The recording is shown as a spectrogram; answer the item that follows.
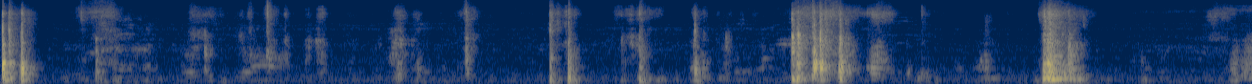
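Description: Trading cards, card boxes and plastic card holders being handled: scattered light clicks, taps and rustles, with a few louder knocks near the start and around four and five seconds in.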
